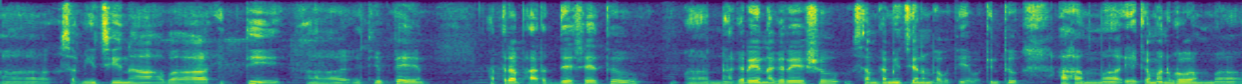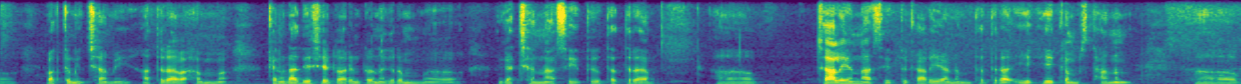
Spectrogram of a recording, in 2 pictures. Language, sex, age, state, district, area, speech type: Sanskrit, male, 60+, Andhra Pradesh, Visakhapatnam, urban, spontaneous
